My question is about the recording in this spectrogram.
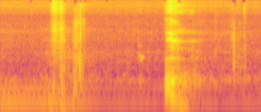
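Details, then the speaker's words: Shop-built Hammond Leslie cabinet in a rack: after adding a lock nut and wingnut at the grill, the rotor motor no longer makes its earlier noise. Steady low hum with a few handling clicks; some noise remains from cabinet vibration once running. "you can hear it's not making that noise anymore which is good it is making a small amount of noise from this you can hear it now because this thing vibrates so much when it gets going you're gonna end up dealing with some noise"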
